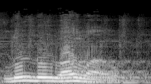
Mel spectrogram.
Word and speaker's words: Lululolo: So the title of the band, or the name of the band, it looks like to read it LLRR, but according to this Bandcamp page for the record, it's pronounced Lululolo.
